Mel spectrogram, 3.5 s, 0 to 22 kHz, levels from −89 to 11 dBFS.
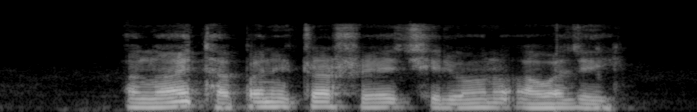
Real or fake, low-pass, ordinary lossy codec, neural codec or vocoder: fake; 9.9 kHz; Opus, 32 kbps; vocoder, 22.05 kHz, 80 mel bands, WaveNeXt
